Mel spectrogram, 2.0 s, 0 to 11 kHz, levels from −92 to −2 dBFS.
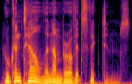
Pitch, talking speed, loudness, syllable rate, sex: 100 Hz, 240 wpm, -17 LUFS, 5.1 syllables/s, male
